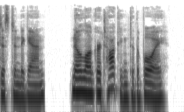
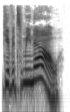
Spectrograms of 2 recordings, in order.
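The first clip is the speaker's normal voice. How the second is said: much higher, louder commanding shout; shouted demand; 10 semitones higher, 6 dB louder than usual. A narrator's reading. Basil shouting at the secretary for his drug bag. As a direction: bark the order at her. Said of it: "Put off".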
